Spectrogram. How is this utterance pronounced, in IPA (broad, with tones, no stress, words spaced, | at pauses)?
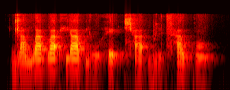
ɡja˧mwa˦ ba˦ʔhja˦ pju˨˩he˦ʔt͡ɕʰa˨ʔ bi˧t͡sʰa˦wkɔ̃˨k̚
